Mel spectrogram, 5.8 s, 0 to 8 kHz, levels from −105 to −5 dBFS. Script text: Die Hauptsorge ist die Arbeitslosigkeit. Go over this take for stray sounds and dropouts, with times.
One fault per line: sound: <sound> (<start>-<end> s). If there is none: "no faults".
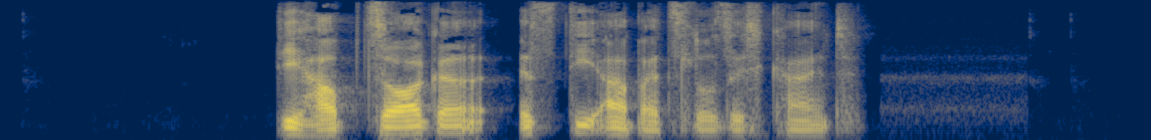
no faults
